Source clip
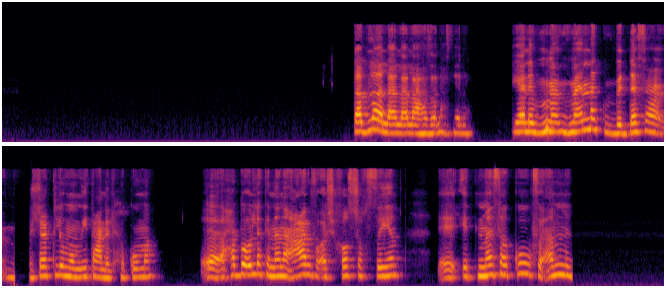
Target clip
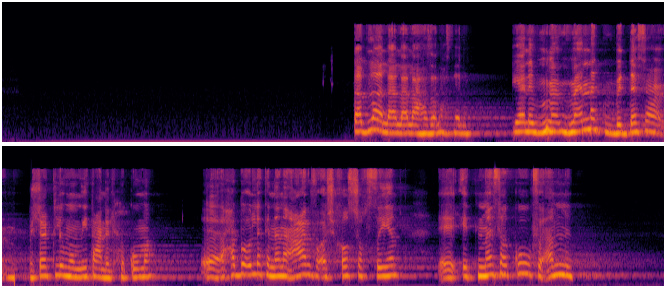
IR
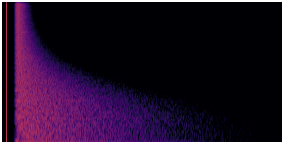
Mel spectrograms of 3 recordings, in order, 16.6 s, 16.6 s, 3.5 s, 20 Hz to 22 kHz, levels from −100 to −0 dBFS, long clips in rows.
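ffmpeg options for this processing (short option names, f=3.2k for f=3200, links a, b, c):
-filter_complex "[0:a]acrossover=split=250|3000[a][b][c];[b]acompressor=threshold=-33dB:ratio=4[d];[a][d][c]amix=inputs=3:normalize=0,asplit=2[e][f];[1:a]atrim=start_sample=2205[g];[f][g]afir=irnorm=-1:irlink=0,volume=-23dB[h];[e][h]amix=inputs=2:normalize=0"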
